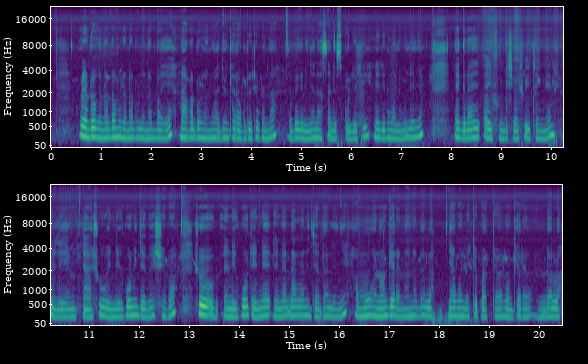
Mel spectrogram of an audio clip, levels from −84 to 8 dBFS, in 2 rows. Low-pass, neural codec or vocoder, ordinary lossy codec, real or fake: none; vocoder, 44.1 kHz, 128 mel bands every 512 samples, BigVGAN v2; none; fake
